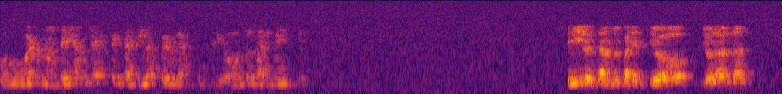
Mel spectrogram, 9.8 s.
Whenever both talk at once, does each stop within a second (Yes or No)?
Yes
